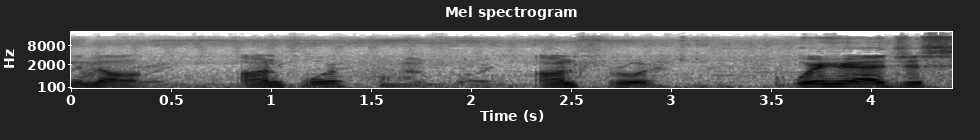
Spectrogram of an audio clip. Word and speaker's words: Onfroy: Onfroy.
